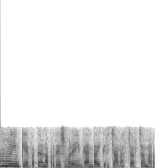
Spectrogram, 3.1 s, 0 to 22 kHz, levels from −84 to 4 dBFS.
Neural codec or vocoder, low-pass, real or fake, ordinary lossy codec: codec, 24 kHz, 0.9 kbps, WavTokenizer, medium speech release version 1; 5.4 kHz; fake; none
